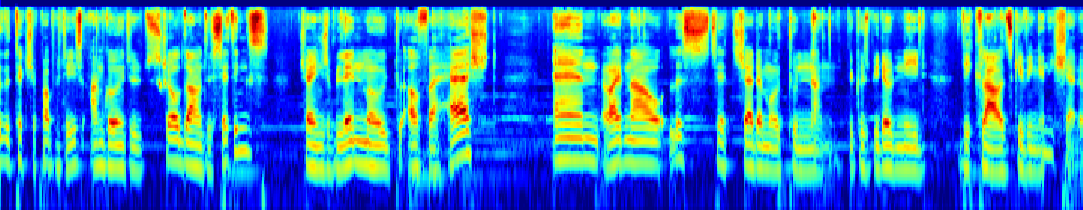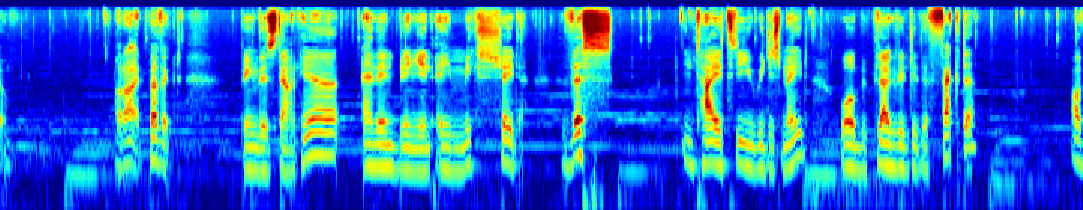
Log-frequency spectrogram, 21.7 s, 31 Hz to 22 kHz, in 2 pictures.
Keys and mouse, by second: 3.5-4.8 drag, 6.4-7.3 drag, 7.8-8.4 drag, 10.1 drag, 12.1 middle click, 12.4-12.8 drag, 13.0 g, 13.9 click, 14.3 shift+a, 17.4 click, 17.8 click, 18.5-18.9 drag, 19.7-21.5 drag.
